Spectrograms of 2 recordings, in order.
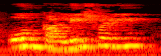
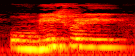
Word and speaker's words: Omkareshwari: My name is Omkareshwari, but a lot of people end up mispronouncing it and calling it in a wrong way. I have been called Omkareshwari, Omeshwari, Omkar, Omkeshwari, and to the extent that they have also called me.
